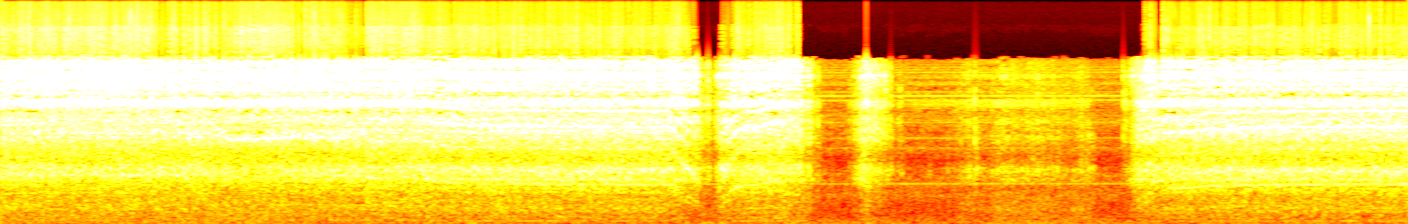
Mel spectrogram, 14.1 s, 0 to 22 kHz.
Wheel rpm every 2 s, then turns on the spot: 230, 230, 210, 140, 30, 50, 190.
none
